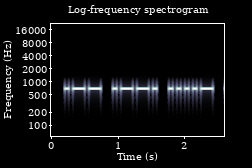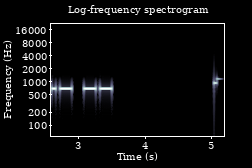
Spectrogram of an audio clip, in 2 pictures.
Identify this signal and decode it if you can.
Morse code, heard as a keyed tone, about 20 wpm, 700 Hz. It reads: WP4AM
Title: USA Callsign DE Callsign - 5 Characters - 20wpm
